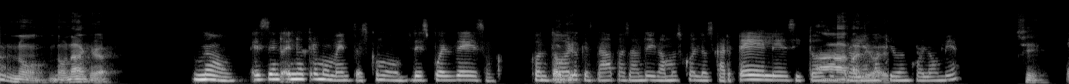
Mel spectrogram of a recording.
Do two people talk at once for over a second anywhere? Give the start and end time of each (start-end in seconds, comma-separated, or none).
8.1-9.3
